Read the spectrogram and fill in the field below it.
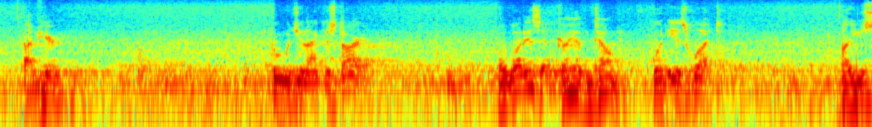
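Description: A man speaks slowly and haltingly in a low voice, heard through a microphone.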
